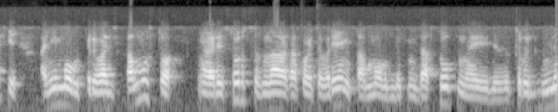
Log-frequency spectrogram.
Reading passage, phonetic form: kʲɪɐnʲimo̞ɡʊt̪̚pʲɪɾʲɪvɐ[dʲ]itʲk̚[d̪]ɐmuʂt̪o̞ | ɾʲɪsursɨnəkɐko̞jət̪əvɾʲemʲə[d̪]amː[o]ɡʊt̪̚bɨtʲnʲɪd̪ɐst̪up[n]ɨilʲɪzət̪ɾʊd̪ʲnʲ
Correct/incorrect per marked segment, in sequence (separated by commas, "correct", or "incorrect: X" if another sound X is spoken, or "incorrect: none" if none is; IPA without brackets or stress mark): correct, incorrect: t̪, incorrect: t̪, correct, correct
